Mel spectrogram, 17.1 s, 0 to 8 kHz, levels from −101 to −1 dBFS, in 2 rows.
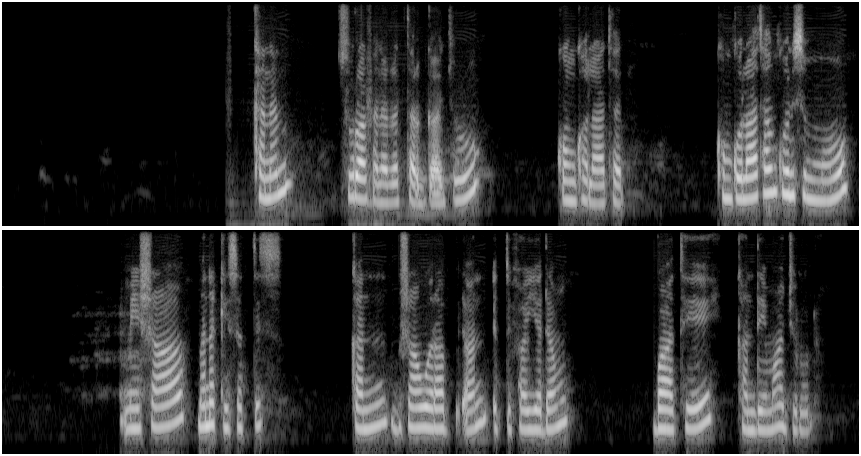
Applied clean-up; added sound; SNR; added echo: neural separator model SepFormer DNS4.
